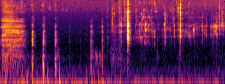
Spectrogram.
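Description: Sake poured into a cup, a quiet run of liquid splashes and small drips in an irregular rhythm, heard alone.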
